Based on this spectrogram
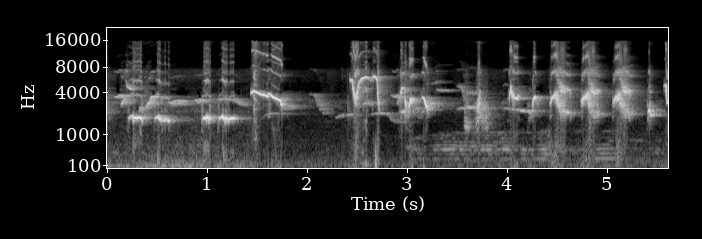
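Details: Caged Oriental magpie-robins at a contest duel: paired whistled notes, rising slurred whistles, then a quick series of harsh, rasping bursts repeated rhythmically.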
